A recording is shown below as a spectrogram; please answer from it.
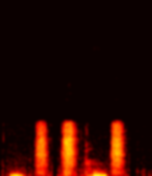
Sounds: Sniff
